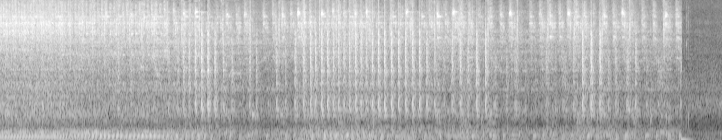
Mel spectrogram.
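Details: Holden VL after distributor rebuild, timing set at TDC with timing light attached: uneven stumbling chatter about four beats a second, lumpy and unsteady, then engine dies; rough running, distributor setup suspected, not confirmed.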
